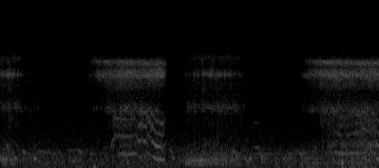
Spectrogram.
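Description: Soft, whistling snores with each breath over quiet room noise; light snoring during sleep.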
